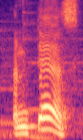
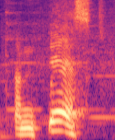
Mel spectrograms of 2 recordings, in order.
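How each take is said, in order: First: The stress is on the first syllable. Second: The stress is on the second syllable. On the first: It is used as a noun. "নাউনে পরের শব্দতে জোরটা কম পড়ে" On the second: It is used as a verb. "Verb গুলাতে পরের শব্দগুলোর দিকে আমাদের একটু জোরটা বেশি দিতে হয়"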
